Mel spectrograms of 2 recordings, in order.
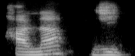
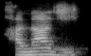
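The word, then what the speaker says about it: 鼻血: forma una palabra compuesta, estas chi y zu se hacen sonoras, ji, zu, y se escriben ji, zu, respectivamente. Por ejemplo, en hanaji, que significa hemorragia nasal, hanaji, hanaji.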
